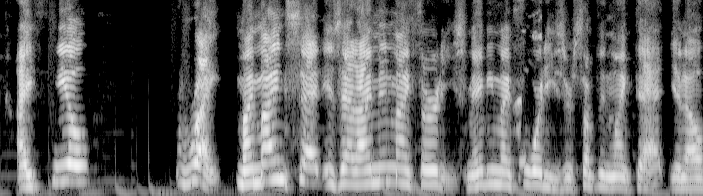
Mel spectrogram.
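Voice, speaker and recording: Music plays behind a man with a high pitch. He talks fairly slowly with lively intonation. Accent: American. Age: 60s. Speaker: podcast host. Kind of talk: casual chat.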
